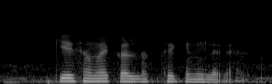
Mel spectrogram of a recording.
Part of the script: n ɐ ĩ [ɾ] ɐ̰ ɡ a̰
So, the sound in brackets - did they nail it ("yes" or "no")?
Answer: no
